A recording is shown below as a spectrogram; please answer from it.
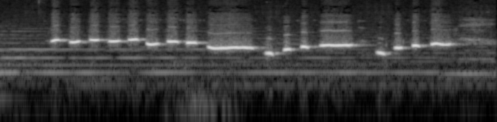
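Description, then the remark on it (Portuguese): Someone whistles a short, lively melody, with quick separate notes sliding into a few longer held tones, loud and clear over a faint steady background hum. “Quando você chega e assovia, é.”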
